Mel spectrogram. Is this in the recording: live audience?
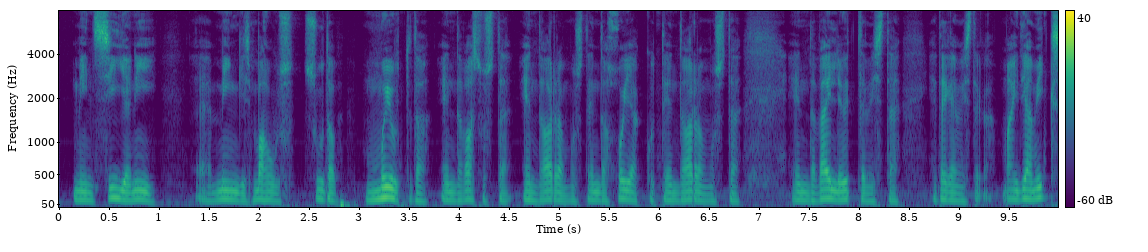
no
